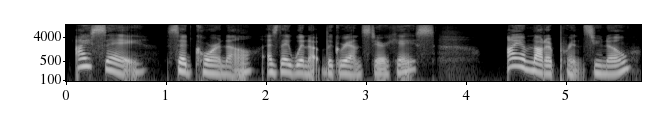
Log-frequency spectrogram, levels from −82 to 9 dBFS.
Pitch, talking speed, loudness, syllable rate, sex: 205 Hz, 190 wpm, -20 LUFS, 5.0 syllables/s, female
